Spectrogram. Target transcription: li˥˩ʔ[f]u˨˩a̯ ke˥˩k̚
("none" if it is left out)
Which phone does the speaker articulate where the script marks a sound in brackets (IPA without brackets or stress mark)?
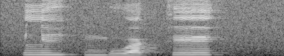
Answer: m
